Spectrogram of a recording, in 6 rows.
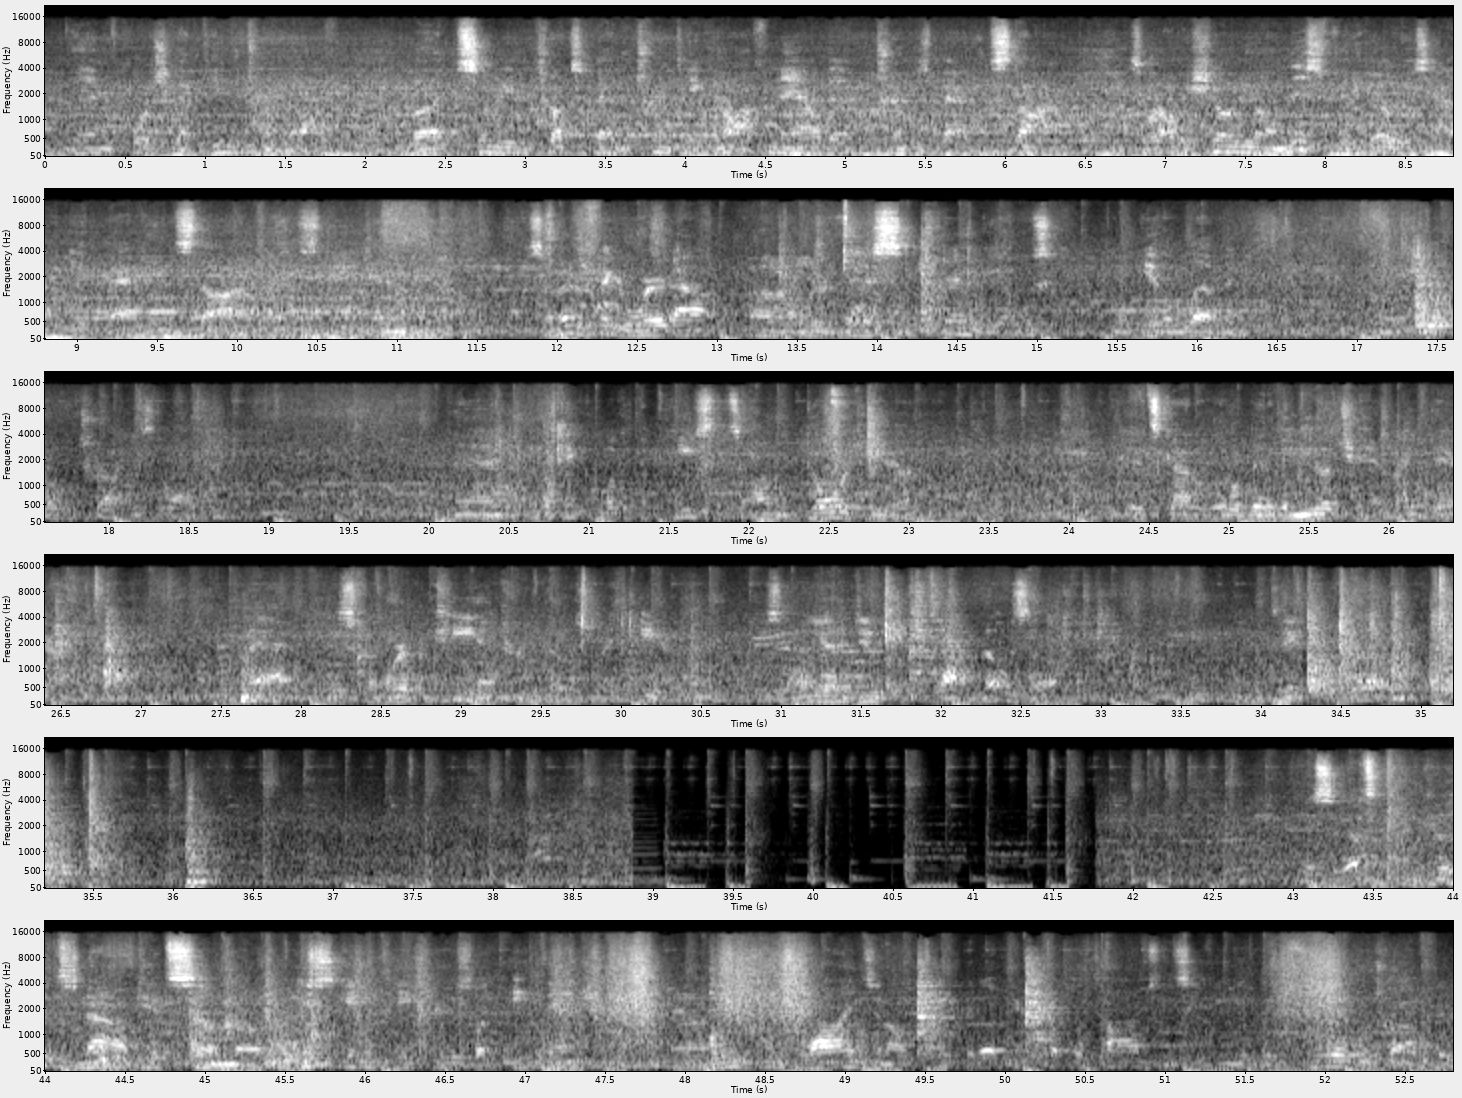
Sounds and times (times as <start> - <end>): Speech: 0.0 - 16.4, 17.1 - 18.8, 20.1 - 23.1, 24.4 - 26.6, 27.6 - 33.0, 34.0 - 35.0, 43.0 - 52.8
Music: 0.0 - 52.8.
